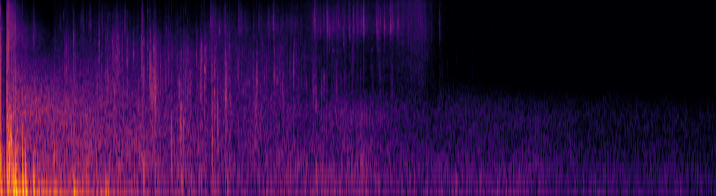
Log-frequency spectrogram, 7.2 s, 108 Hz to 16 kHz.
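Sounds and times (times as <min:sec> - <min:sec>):
close explosions: 0:00.0 - 0:04.5.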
